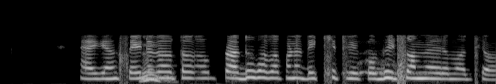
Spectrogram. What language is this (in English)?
Odia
